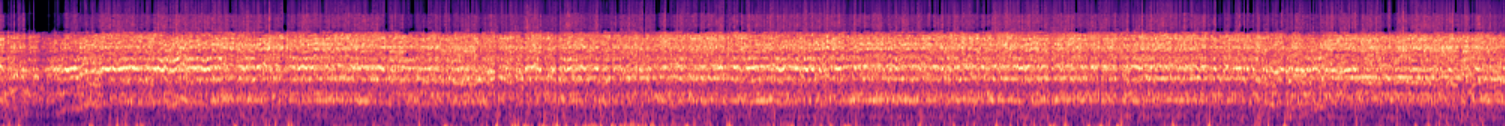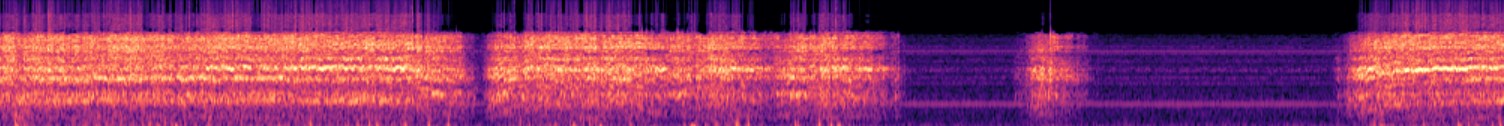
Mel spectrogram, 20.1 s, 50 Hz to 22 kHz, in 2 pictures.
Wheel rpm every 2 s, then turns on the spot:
180, 220, 230, 230, 210, 220, 200, 100, 10, 40.
none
